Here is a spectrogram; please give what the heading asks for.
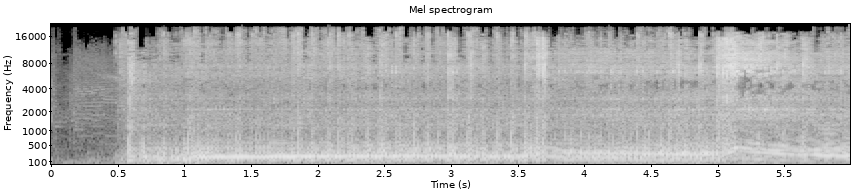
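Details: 1974 Kawasaki H2 750 two-stroke triple, drag-style street build, restarted after 34 years' storage with good compression: no throttle, fires on the first kick and settles into a crisp, busy, steadily rattling idle; normal idle.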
